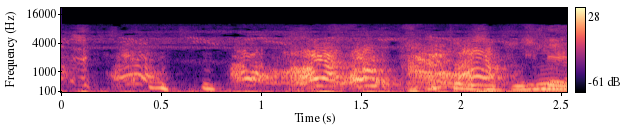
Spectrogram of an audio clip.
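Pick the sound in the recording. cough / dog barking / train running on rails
dog barking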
